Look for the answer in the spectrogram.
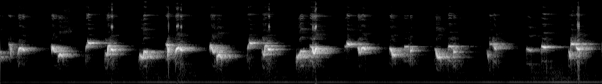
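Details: Yellow-vented Bulbul voice to coax mute birds into replying: quick paired gurgling notes, rising then dropping, repeated in a continuous cheerful chatter.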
